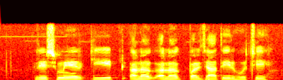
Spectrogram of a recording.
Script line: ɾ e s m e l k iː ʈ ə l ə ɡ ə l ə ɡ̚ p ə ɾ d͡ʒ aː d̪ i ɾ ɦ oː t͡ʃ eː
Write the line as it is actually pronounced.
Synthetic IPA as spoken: ɾ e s m e ɾ k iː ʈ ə l ə ɡ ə l ə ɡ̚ p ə ɾ d͡ʒ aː t̪ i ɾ ɦ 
